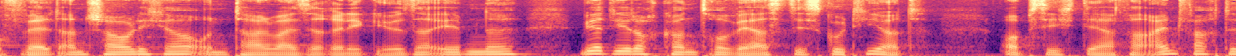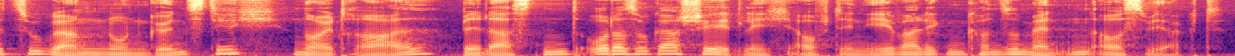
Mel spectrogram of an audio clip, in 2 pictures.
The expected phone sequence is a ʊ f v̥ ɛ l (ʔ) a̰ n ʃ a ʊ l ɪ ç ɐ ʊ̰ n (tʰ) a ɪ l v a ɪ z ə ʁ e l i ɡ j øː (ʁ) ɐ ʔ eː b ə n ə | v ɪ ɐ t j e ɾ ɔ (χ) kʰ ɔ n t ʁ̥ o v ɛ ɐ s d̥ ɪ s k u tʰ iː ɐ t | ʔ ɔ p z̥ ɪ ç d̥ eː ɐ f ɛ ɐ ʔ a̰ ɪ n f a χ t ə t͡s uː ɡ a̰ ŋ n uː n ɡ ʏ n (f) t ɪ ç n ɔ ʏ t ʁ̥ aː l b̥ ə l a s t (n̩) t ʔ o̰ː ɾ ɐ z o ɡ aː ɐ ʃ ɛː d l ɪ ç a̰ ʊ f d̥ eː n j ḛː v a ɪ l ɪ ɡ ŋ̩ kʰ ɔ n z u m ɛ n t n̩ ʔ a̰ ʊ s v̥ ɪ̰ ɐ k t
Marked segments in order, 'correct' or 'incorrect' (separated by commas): incorrect, correct, incorrect, correct, incorrect, correct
